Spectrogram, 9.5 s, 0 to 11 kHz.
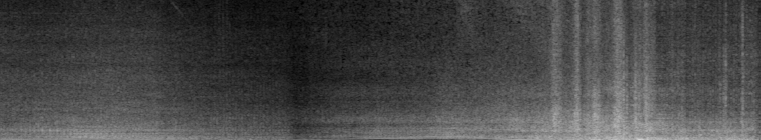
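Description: The engine of a 1929 Ford car starts, rumbling, shuddering and sputtering, with a brief dip before the revs climb again into a louder, rattling drive as the car pulls forward down a mountainside. No one speaks.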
